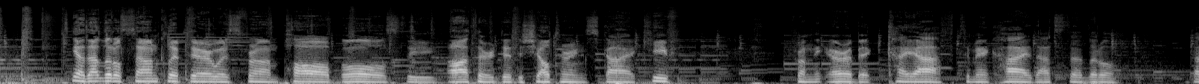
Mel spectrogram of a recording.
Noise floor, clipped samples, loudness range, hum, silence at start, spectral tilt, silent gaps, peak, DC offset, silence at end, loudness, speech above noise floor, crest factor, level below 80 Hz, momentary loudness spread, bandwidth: -47 dBFS; under 0.1%; 5 LU; none; 0 s; -7 dB/octave; none; -2 dBFS; under 0.1%; 0 s; -20 LUFS; 28 dB; 18 dB; -36 dBFS; 10 LU; 14.5 kHz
